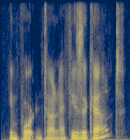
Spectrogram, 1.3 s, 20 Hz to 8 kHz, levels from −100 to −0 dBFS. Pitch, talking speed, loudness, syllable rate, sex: 165 Hz, 185 wpm, -18 LUFS, 7.1 syllables/s, female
